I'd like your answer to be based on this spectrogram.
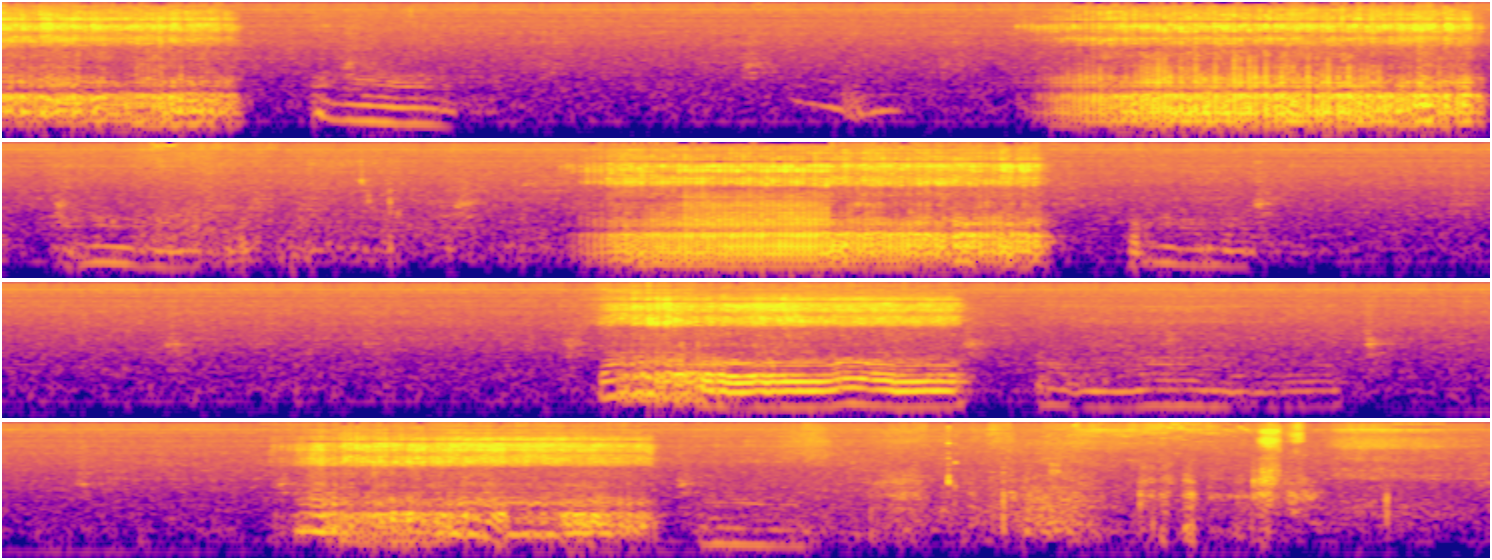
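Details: Sleeping English Bulldog snoring loudly and rhythmically, with harsh rattling breaths about every five to six seconds.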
